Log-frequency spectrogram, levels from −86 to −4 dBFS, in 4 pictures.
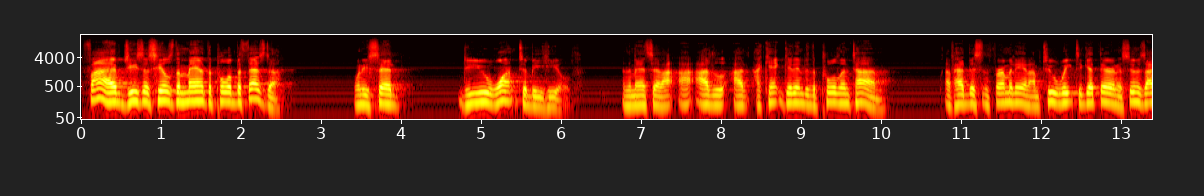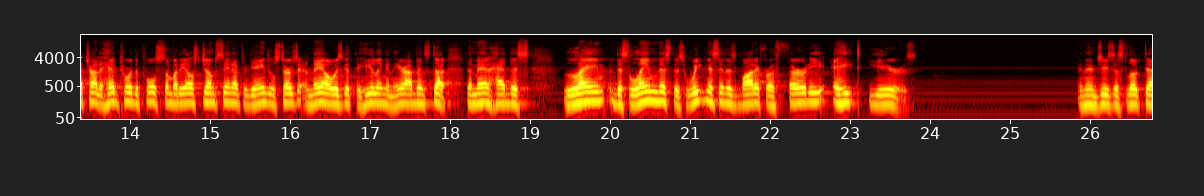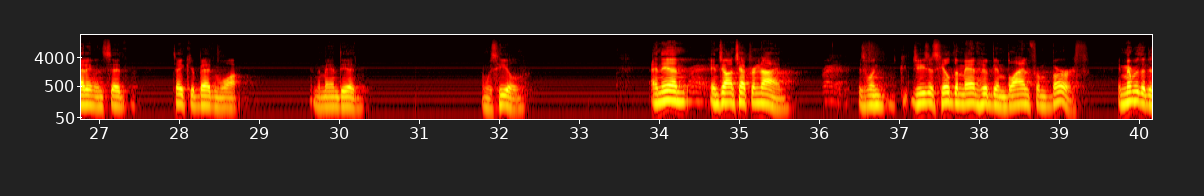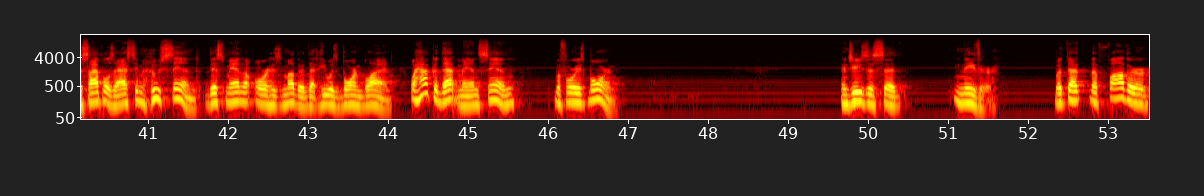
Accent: American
